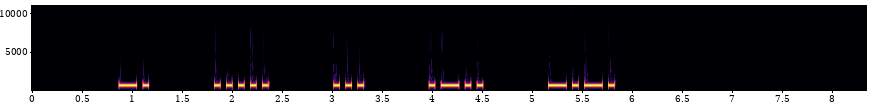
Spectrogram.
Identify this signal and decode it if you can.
Morse code, heard as a keyed tone, about 20 wpm, spaced as for 10 wpm, 700 Hz. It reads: N5SLC
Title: 102 Lesson 17g - Letter u - Call Signs 20wpm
